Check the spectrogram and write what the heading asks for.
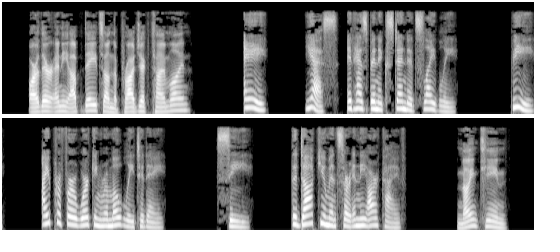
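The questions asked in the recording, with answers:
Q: Are there any updates on the project timeline?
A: A: Yes, it has been extended slightly.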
